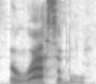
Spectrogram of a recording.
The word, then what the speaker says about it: irascible: So it is spelled IRASCIBLE, C-I-B-L-E. irascible, and it is defined as having or showing a tendency to be easily angered. So irascible. Doesn't sound like that. So it's related to irritable.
